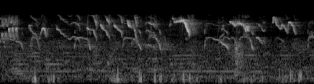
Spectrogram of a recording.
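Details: A caller European goldfinch sings a rapid, tinkling twitter of high, liquid notes and quick slurred chirps, with soft low thumps underneath.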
